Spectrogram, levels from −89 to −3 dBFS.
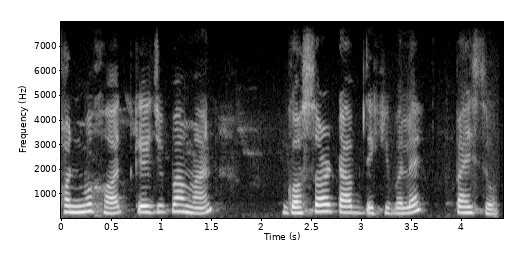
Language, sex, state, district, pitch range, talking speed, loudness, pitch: Assamese, female, Assam, Sonitpur, 225-275 Hz, 80 wpm, -16 LUFS, 245 Hz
